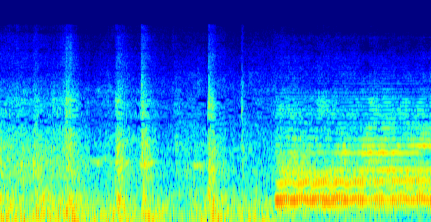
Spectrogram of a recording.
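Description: Freight train rolling past, wheels clattering with a few sharp clanks. About two-thirds of the way in, a locomotive air horn blows one steady multi-tone blast that is cut off abruptly.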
